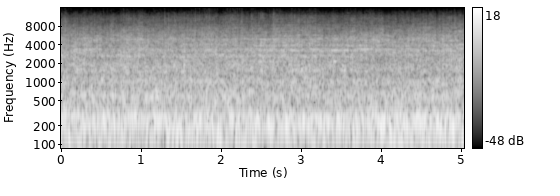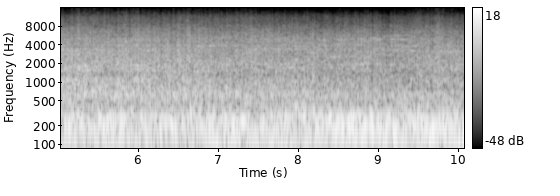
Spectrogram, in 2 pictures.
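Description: A freight train rumbles past close by, its wheels clattering steadily on the rails.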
